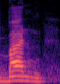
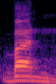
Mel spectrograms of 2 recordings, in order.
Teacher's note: Sekiranya berbaris dua, terus bunyikan dia dengan bunyi N, ban. Tanpa ataupun tidak boleh sama sekali dibaca dengan bacaan panjang. Ataupun tak boleh dibaca dengan bacaan mat.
